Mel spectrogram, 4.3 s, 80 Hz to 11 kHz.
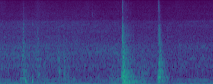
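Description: A heavy cardboard-boxed propane fire pit, about 89 pounds, dragged across a pickup truck's bed toward the tailgate, with two louder scrapes about two and a half and three seconds in. A steady low rumble runs underneath.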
